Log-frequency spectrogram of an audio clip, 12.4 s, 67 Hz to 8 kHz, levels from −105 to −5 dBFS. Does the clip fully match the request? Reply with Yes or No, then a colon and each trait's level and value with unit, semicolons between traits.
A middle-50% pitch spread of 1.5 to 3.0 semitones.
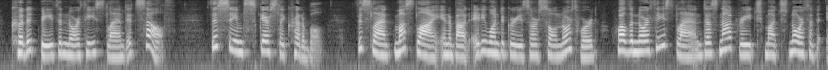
No: average, 4.3 semitones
